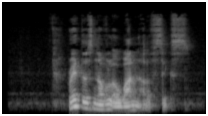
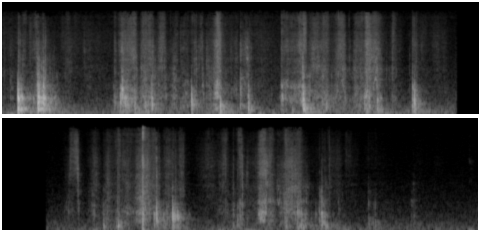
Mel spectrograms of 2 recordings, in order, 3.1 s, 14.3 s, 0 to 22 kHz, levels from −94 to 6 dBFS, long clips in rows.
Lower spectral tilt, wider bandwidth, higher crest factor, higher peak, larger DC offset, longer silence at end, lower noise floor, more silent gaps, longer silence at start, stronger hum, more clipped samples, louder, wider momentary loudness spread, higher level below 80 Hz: about the same, -5 dB/octave vs -5.5 dB/octave; about the same, 15.5 kHz vs 16.5 kHz; second, 18 dB vs 36 dB; second, -12 dBFS vs 0 dBFS; neither; second, 0.3 s vs 1.65 s; second, -67 dBFS vs under -90 dBFS; second, none vs 6.83-6.87 s, 6.99-7.33 s, 7.40-7.45 s, 7.52-7.56 s, 7.68-7.72 s; first, 0.75 s vs 0 s; neither; neither; first, -30 LUFS vs -34 LUFS; second, 13 LU vs 24 LU; second, -80 dBFS vs -52 dBFS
